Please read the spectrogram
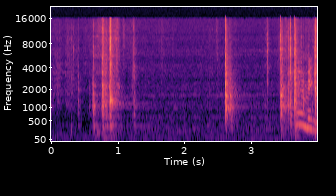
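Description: A few short plastic clicks and knocks from buttons being pressed on a portable CD boombox with a hard plastic action figure, spread out with quiet between them.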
